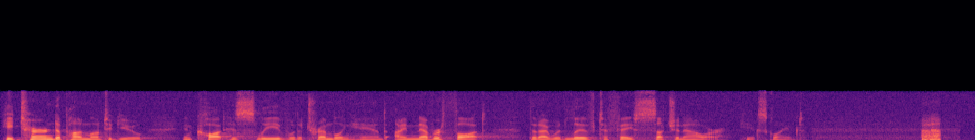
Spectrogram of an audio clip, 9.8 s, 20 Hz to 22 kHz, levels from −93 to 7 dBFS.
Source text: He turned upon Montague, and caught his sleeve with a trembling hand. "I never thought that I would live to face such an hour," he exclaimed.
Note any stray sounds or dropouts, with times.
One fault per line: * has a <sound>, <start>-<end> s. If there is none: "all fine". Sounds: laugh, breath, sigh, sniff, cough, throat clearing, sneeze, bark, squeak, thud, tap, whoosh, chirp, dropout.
* has a laugh, 9.2-9.4 s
